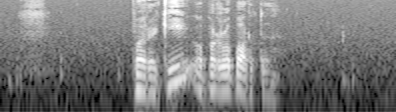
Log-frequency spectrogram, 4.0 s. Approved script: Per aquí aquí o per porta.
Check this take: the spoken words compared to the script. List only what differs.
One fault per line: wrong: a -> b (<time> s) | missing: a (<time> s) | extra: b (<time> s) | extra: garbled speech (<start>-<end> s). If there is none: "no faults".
missing: aquí (1.8 s)
extra: la (2.2 s)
